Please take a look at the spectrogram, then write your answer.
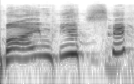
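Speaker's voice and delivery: high, slow, disbelieving question; incredulous. Retold or imitated. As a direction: ask it high, genuinely baffled. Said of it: "And I was like".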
